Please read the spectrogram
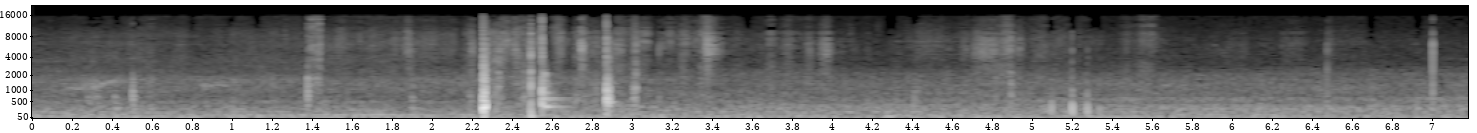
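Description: Phone handling noise: sharp knocks and clicks, a loud cluster of them about two to three seconds in and a few lighter ones later, over a low steady rumble.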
